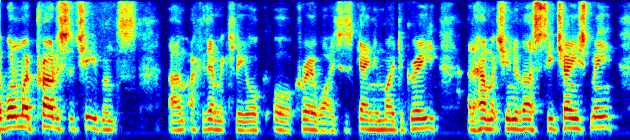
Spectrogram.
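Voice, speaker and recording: A man's voice: on the high side, darkish tone. A man in his forties giving a casual self-introduction as a students' union activities coordinator, with many ums and uhs. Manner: chatty, with frequent ums and uhs.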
